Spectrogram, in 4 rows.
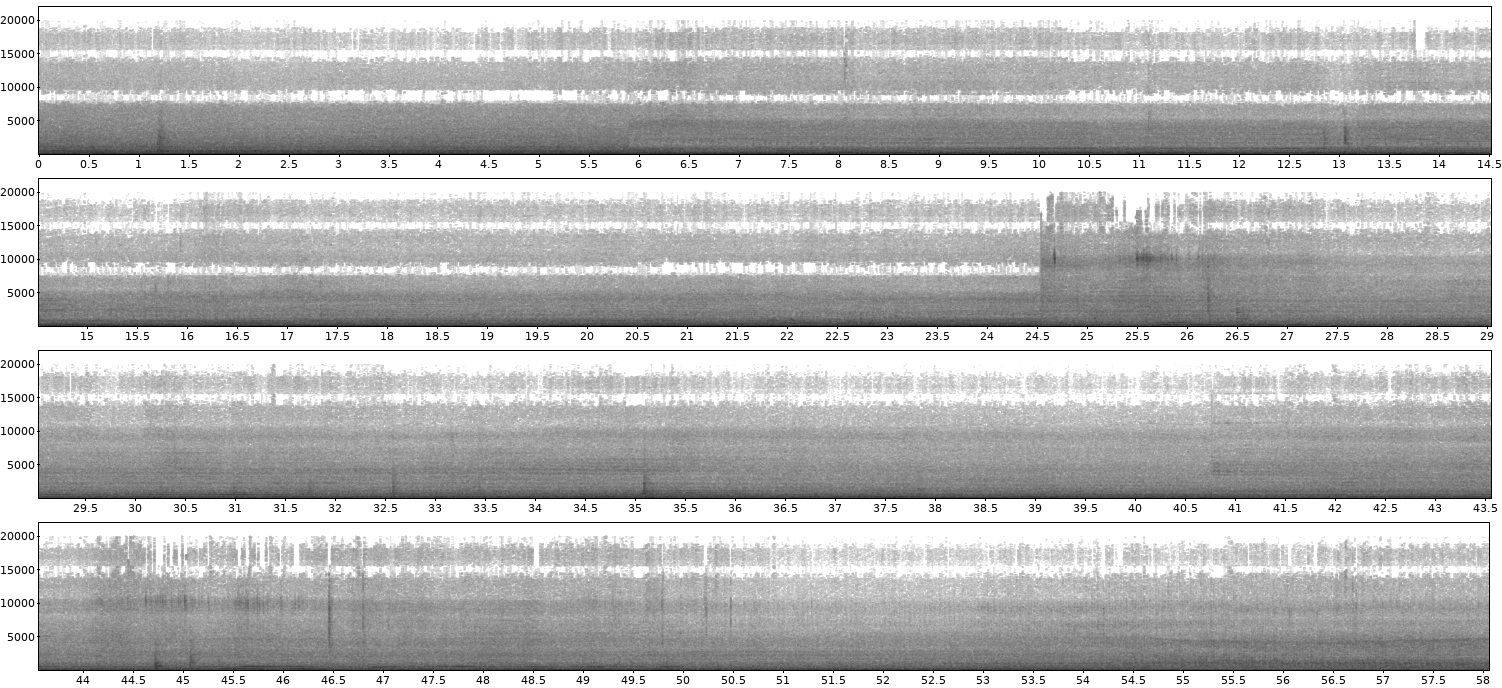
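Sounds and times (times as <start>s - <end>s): excavator diesel engine running: 0.0s - 58.0s.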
